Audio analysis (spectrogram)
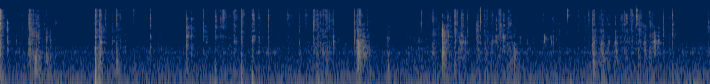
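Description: A utility knife blade shaves and cuts a solid pink and blue bar of soap held in a hand with long dark nails. Quiet, bright scraping and crisp cutting sounds come in a steady run of short, dry strokes, with a few louder slices standing out.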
